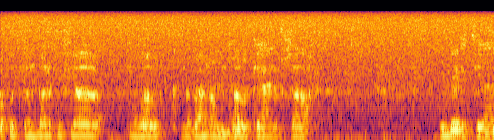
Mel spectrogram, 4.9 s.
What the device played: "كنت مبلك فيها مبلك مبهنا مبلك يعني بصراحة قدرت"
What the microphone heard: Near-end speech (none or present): none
